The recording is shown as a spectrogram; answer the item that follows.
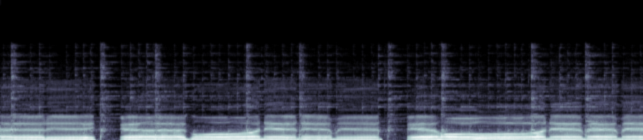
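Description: A male voice chanting a slow, melismatic Coptic liturgical hymn, holding long notes with ornamented wavers and pausing briefly for breath about a second in and again about five seconds in. Faint light strikes sound about once a second behind the voice.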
